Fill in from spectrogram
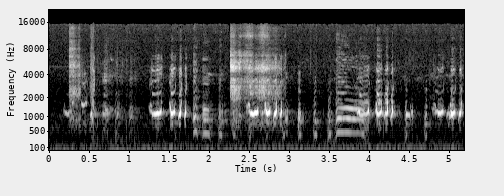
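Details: Aggressive male domestic turkeys sharing a farm in Paraná, Brazil: overlapping stuttered gobbles and clucking notes, with a drawn-out harmonic call near the end, a busy flock chorus.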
